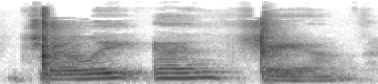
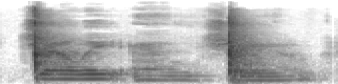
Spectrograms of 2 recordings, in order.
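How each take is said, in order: Both takes have the same delivery.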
